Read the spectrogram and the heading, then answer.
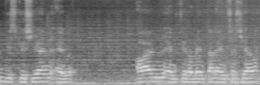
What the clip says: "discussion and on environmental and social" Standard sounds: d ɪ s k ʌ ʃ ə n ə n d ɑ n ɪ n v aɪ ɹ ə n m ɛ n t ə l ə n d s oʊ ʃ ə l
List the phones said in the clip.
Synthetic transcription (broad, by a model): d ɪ s k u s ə n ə n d ɑ n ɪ n f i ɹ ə m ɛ n t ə l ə n s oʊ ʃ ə l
